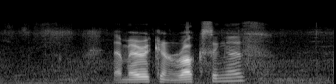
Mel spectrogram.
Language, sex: English, male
